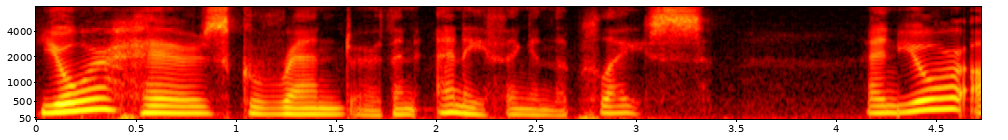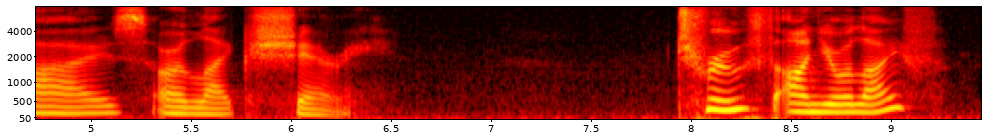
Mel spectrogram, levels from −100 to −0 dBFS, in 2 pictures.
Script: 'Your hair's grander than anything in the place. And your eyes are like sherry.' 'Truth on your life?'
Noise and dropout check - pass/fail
pass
